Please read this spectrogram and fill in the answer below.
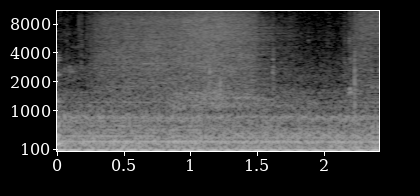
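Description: Pickup truck's engine idling, heard from inside the cab as a steady low hum, with a faint hiss over the first second and a half.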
